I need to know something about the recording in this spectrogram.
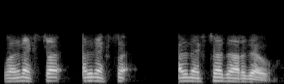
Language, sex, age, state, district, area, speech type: Malayalam, male, 45-60, Kerala, Idukki, rural, conversation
